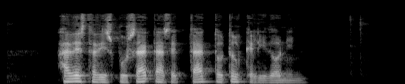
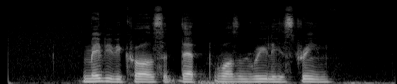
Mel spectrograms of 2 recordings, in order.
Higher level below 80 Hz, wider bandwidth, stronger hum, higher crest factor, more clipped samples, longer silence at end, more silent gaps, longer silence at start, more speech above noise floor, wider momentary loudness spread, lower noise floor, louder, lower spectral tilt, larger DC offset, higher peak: second, -56 dBFS vs -46 dBFS; second, 11.5 kHz vs 16 kHz; neither; about the same, 22 dB vs 18 dB; neither; first, 1.05 s vs 0.25 s; neither; first, 0.6 s vs 0.1 s; first, 42 dB vs 32 dB; first, 11 LU vs 5 LU; first, -63 dBFS vs -56 dBFS; first, -19 LUFS vs -25 LUFS; second, -3 dB/octave vs -6.5 dB/octave; neither; first, 0 dBFS vs -6 dBFS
